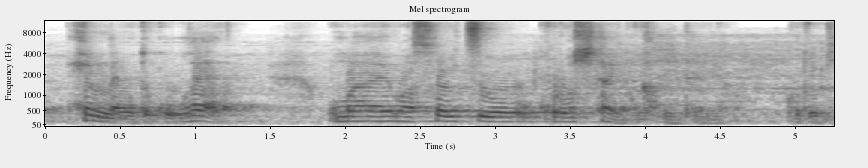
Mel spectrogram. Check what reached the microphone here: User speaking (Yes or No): No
